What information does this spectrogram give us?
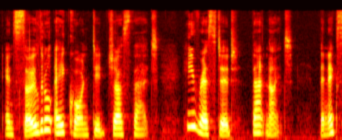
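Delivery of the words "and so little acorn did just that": ordinary delivery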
